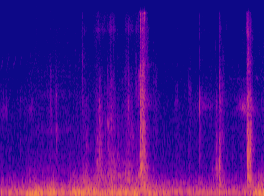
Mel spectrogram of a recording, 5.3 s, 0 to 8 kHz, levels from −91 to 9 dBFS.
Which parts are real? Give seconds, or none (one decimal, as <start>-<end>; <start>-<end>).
0.0-0.7; 1.4-5.3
